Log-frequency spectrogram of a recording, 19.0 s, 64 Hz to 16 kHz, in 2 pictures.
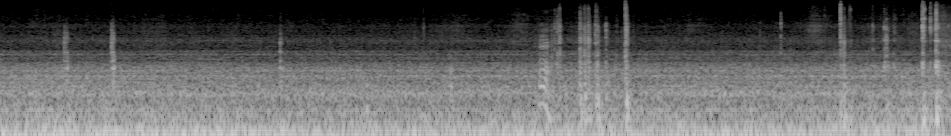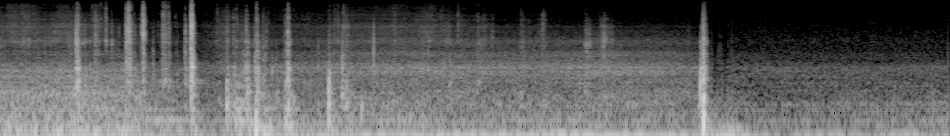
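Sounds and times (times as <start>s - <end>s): car engine idling: 0.0s - 19.0s.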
